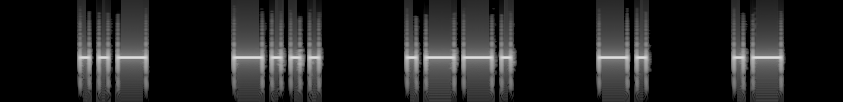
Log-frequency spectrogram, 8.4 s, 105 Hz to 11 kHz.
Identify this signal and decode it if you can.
Morse code, heard as a keyed tone, about 13 wpm, spaced as for 7 wpm, 800 Hz. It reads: UBPNA
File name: LEZIONI / 8 YJ45 / 8 YJ4 ws 12wpm 3249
